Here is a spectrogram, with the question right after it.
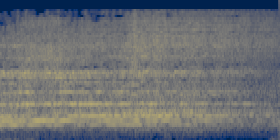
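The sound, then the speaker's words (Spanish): A loud, sustained train whistle blows continuously, its rich layered tone steady throughout and fading slightly toward the end, with no talking. “Según indicó el realizador de teatro Maciej Forman, la estación de ferrocarril y los trenes evocan un permanente movimiento y un lugar donde se cruzan y entrelazan los destinos de muchas personas.”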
